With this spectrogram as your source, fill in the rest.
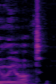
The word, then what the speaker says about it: Milioti: Kristen Milioti.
